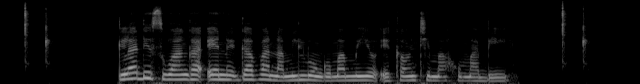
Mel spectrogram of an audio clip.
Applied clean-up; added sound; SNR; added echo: none; none; none; none.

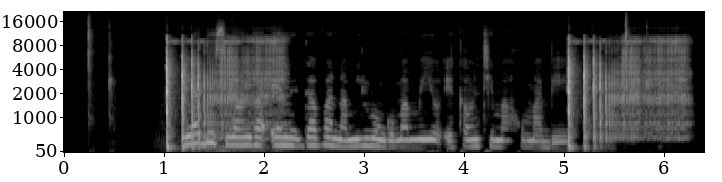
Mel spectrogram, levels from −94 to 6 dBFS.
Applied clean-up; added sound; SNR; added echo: classical method Wiener filter.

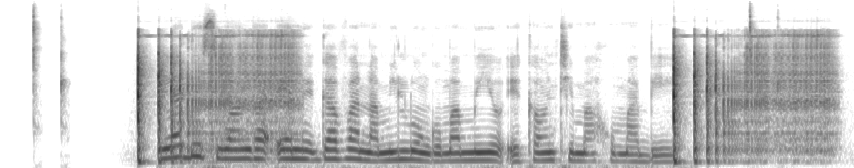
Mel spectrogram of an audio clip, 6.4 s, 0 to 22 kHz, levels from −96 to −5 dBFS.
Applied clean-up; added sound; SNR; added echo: none; Coin (dropping); -5 dB; none.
